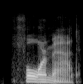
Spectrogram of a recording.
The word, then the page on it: format: American English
